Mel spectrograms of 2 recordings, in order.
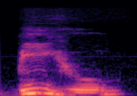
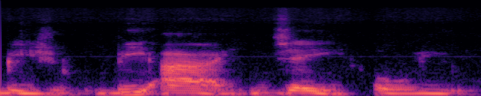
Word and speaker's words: Bijou: undistinguished engagement with the bihu Bijou at The Bijou Theater on Broadway in 1907. I'm gonna pronounce it b-i-j-o-u Bijou a year later they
